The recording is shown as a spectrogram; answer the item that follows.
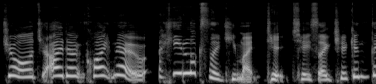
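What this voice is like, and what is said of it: Put-on British Cockney accent. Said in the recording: “I have to go back to British ... a really bad Cockney accent and make it sound more, like Michael Caine”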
